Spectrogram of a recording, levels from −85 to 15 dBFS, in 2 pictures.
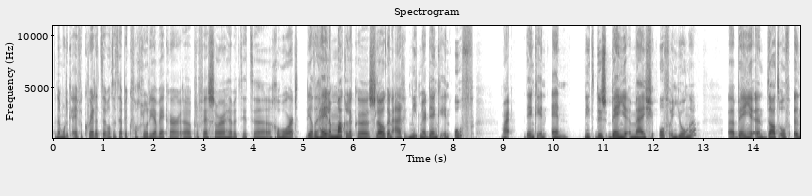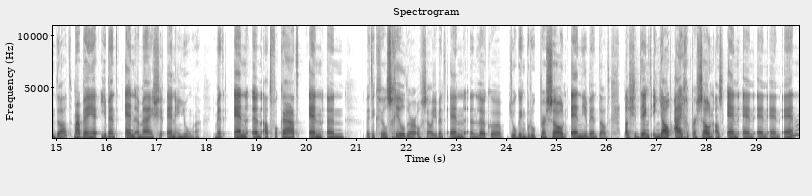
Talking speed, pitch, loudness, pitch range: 200 wpm, 195 Hz, -24 LUFS, 175-215 Hz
